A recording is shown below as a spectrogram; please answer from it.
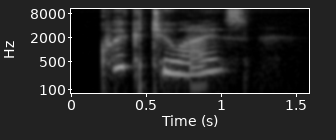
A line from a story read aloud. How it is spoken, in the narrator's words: cried the two sisters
